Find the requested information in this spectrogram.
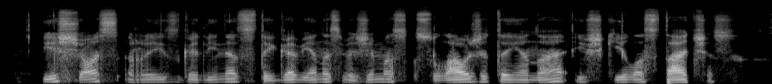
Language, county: Lithuanian, Klaipėda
